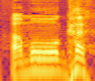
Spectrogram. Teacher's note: ಆಮೇಲೆ ಅಮೋಘ ಮಹಾಪ್ರಾಣ ಇದೆ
